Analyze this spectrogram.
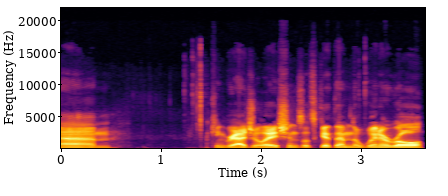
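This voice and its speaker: The recording is very clean with a silent background. Intonation stays fairly even. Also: man. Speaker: game community manager hosting AMA. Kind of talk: live stream AMA wrap-up. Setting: live stream. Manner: casual, many fillers. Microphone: new mic with noise cancellation.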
